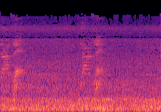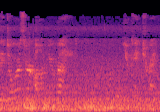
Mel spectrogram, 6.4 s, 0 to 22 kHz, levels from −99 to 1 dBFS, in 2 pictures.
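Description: Throughout, the sound has nothing above 14 kHz and carries smeared low-bitrate artefacts, likely low-bitrate audio saved at a high bitrate, consistent with a 48 kbit/s AAC source re-encoded as 256 kbit/s MP3. A spectrogram shows a flat ceiling at 14 kHz.

From 3.78 to 3.92 s, loose connector crackle from a contact making and breaking chops the signal into irregular scratchy bursts, visible as jagged spikes and dropouts in the waveform.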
